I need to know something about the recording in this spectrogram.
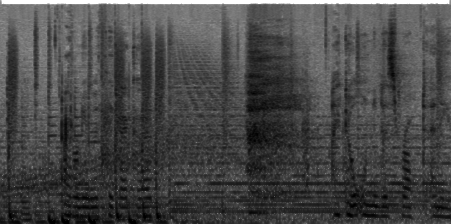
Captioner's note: laughs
